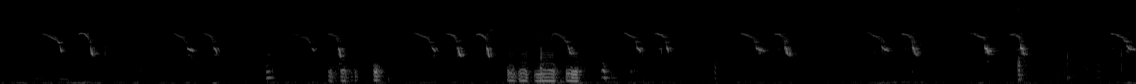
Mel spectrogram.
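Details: Free-range chickens in South Africa, 2024: high, thin descending peeps, often in quick pairs, repeated steadily throughout, with a brief lower rustling burst near the middle.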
